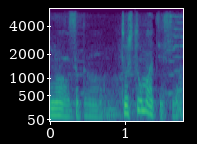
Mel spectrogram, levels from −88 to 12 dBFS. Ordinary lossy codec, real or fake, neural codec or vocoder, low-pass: AAC, 24 kbps; fake; codec, 16 kHz in and 24 kHz out, 1 kbps, XY-Tokenizer; 5.4 kHz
